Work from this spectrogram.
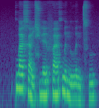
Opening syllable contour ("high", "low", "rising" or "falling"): high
